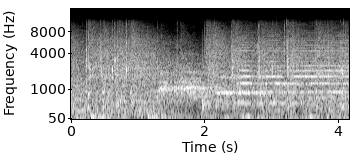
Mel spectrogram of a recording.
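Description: Basketball game noise in a sports hall: the ball bouncing and players' feet thudding on the court in a string of sharp knocks. About halfway through, steady held tones join in.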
